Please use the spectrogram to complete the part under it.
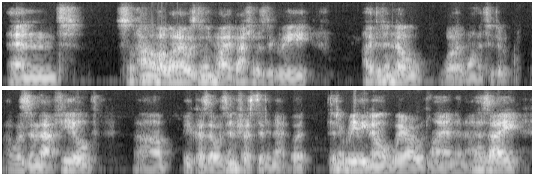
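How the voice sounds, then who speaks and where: A man from Iraq on a community panel, telling his own story in a soft-spoken, hesitant way. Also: on the low side, steady tone, unhurried. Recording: roomy, distant and dull.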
